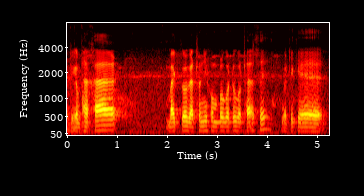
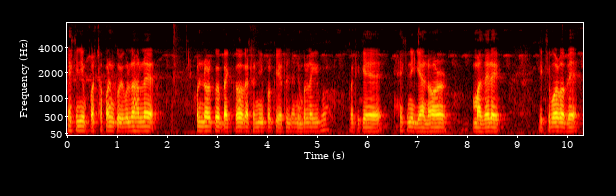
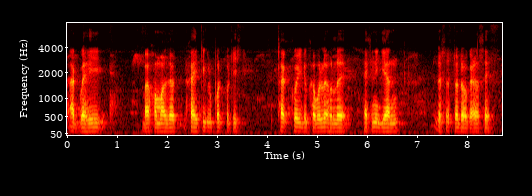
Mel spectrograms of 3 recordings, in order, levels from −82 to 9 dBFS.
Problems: background sounds at intervals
